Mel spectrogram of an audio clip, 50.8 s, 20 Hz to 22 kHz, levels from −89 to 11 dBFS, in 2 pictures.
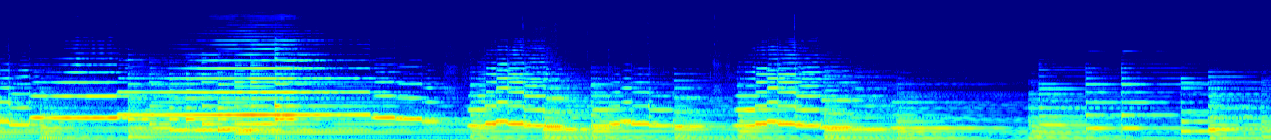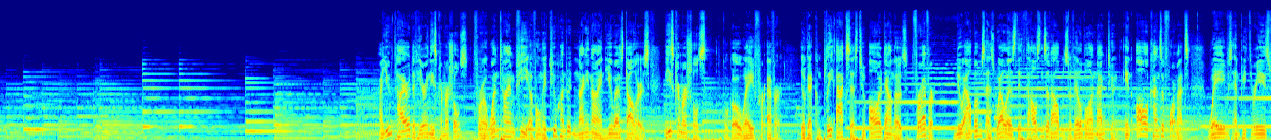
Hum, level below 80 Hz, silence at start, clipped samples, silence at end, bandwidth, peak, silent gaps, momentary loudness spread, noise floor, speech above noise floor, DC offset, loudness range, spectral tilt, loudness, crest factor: none; -32 dBFS; 0 s; under 0.1%; 0 s; 16 kHz; -4 dBFS; none; 16 LU; -44 dBFS; 28 dB; 0.7%; 13 LU; -6 dB/octave; -20 LUFS; 16 dB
